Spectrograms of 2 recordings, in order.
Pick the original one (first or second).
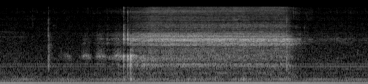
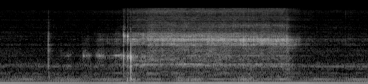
first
